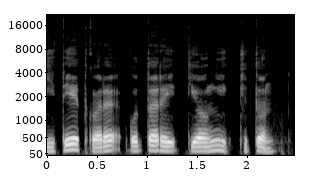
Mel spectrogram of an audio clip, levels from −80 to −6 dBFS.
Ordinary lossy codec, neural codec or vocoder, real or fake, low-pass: none; vocoder, 44.1 kHz, 128 mel bands every 256 samples, BigVGAN v2; fake; 19.8 kHz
